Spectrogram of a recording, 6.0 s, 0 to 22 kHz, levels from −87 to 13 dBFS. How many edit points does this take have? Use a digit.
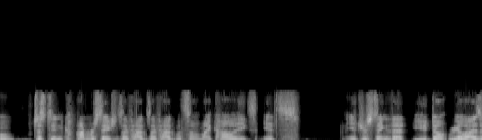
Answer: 3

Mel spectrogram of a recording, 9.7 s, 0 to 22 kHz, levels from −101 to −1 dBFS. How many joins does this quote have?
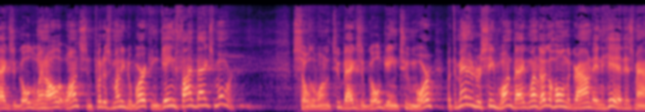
2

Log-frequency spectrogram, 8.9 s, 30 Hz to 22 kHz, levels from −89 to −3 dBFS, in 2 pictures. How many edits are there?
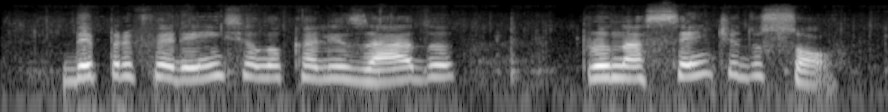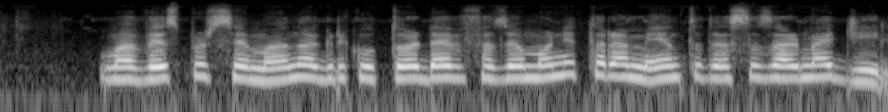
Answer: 0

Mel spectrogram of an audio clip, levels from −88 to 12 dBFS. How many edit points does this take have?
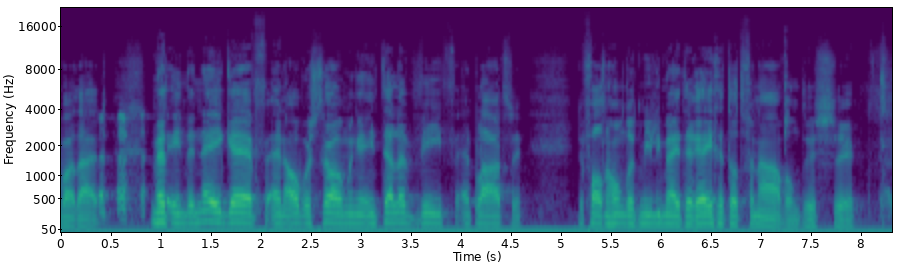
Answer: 3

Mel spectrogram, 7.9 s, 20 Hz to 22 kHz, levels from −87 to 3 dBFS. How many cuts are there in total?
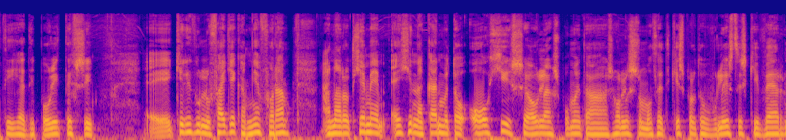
1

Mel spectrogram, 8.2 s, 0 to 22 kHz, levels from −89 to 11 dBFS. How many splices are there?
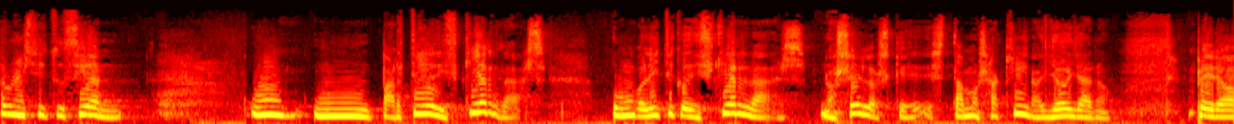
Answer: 4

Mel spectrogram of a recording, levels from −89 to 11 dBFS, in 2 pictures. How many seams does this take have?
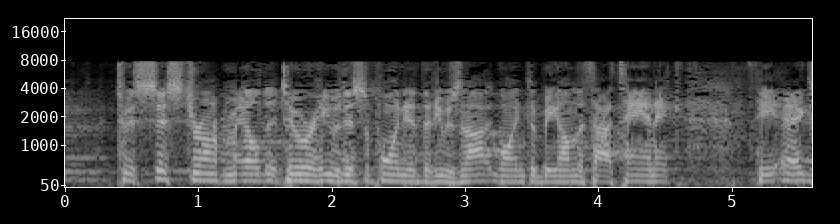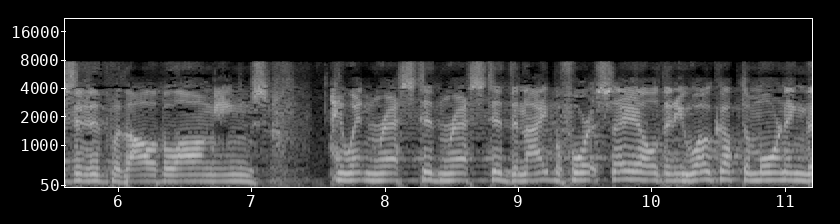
7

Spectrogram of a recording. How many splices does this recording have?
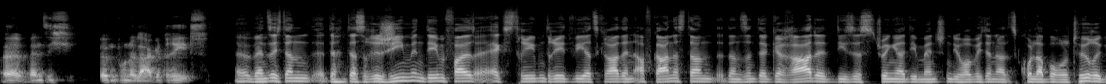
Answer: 1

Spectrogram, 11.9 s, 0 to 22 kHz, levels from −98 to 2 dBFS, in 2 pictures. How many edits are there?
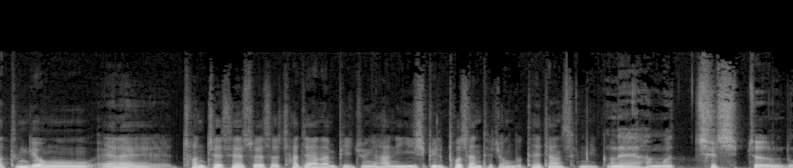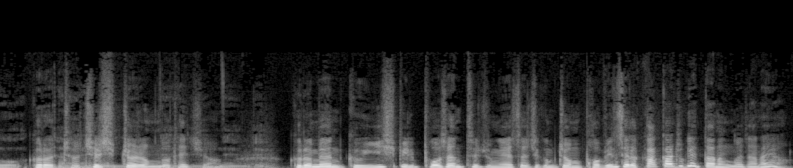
1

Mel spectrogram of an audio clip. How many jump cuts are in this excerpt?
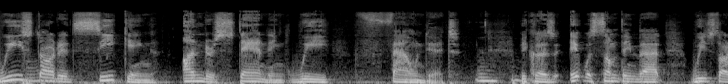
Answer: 0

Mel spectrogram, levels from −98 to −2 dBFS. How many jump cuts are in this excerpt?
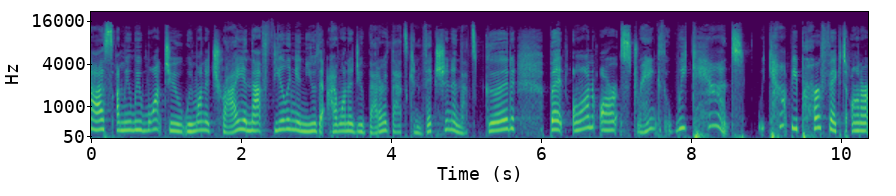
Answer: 3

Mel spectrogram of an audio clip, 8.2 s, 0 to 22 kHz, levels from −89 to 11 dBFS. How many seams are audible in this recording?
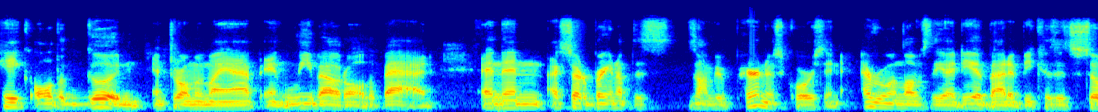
0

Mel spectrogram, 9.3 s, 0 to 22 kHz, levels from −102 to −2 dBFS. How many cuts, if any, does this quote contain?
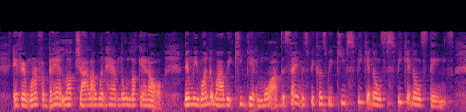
1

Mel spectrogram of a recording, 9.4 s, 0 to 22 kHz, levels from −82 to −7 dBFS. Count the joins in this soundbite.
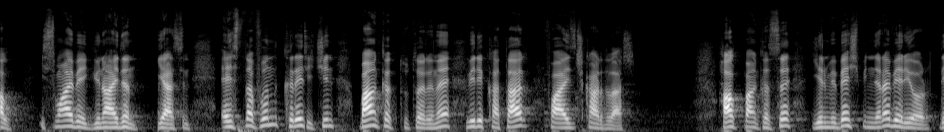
6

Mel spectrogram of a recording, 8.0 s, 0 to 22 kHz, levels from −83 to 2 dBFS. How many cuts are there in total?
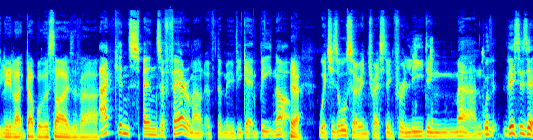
0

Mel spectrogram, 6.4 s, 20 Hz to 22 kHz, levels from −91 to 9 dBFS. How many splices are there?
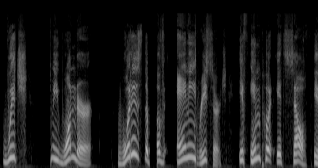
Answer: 4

